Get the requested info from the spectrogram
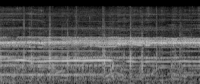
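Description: Protest crowd blowing many whistles together in a steady, shrill chorus. A lower steady horn-like tone joins for about the first second and a half.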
